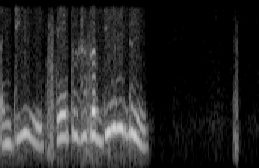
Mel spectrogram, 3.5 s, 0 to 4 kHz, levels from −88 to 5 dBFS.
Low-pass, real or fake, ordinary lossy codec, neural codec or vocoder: 3.6 kHz; real; none; none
